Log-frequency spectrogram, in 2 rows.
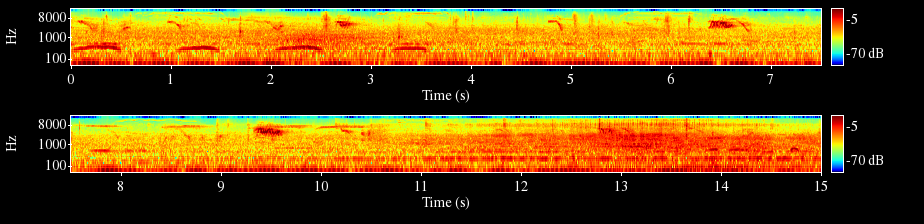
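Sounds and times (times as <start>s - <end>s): small birds chirping: 0.0s - 4.1s.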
